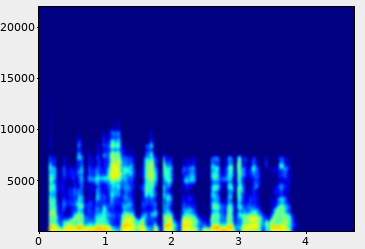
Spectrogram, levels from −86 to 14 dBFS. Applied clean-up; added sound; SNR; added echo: neural mask model DeepFilterNet 3.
